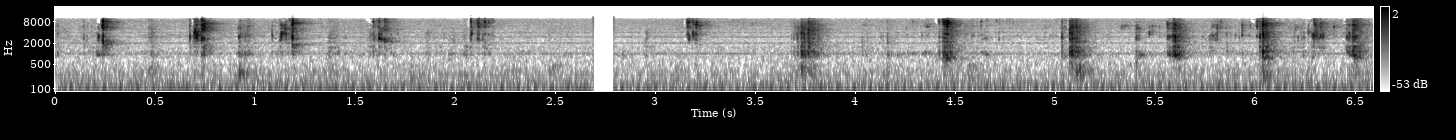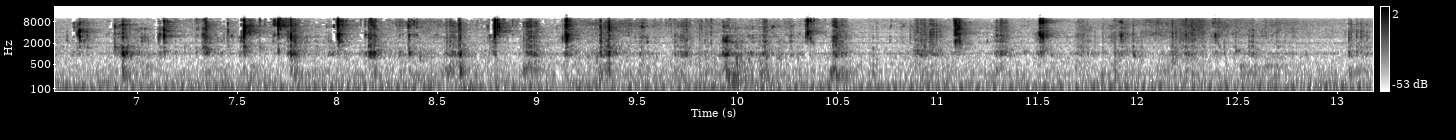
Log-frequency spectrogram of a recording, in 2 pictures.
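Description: Close-miked crunching and chewing of pickled yellow radish (danmuji): a quick, irregular run of crisp crunches, several a second, over a low steady hum. The audio drops out for a split second under three seconds in.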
